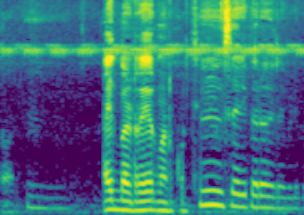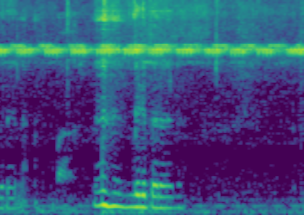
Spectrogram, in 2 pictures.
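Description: A person's voice in four drawn-out, wavering utterances with no clear words, over a steady high-pitched chirr like crickets.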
